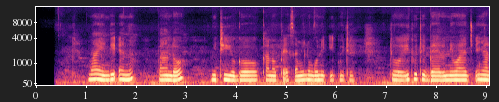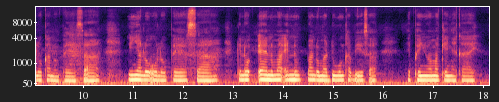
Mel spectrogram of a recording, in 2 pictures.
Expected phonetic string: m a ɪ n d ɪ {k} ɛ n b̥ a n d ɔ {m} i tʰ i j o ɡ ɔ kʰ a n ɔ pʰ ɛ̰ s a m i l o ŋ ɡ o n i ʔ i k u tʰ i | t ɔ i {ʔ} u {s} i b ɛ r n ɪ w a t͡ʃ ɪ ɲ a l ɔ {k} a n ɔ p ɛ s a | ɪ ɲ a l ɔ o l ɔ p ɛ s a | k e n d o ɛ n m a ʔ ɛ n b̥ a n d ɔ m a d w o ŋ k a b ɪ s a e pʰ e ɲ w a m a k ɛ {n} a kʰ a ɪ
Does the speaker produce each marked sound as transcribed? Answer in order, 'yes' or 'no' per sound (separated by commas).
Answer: no, yes, no, no, yes, no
